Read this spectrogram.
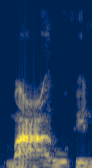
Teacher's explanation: আর আইনটাকে অবশ্যই রাইট দিতে হবে যেন গলার মধ্যখান থেকে আসে।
